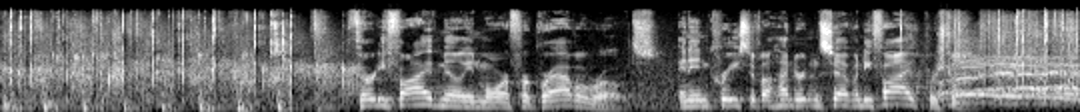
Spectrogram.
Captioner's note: applause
